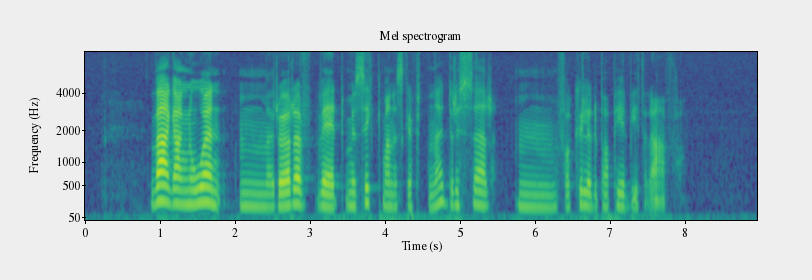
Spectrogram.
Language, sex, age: Norwegian, female, 30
